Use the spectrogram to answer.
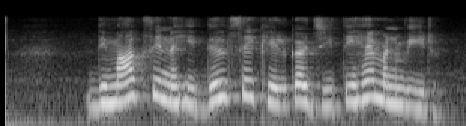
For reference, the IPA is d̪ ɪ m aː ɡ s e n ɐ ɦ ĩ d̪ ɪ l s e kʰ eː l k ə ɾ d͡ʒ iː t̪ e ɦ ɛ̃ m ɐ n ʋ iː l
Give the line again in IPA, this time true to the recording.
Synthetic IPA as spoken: d̪ ɪ m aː ɡ s e n ɐ ɦ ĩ d̪ ɪ l s e kʰ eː l k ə ɾ d͡ʒ iː t̪ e ɦ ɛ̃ m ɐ n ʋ iː ɾ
